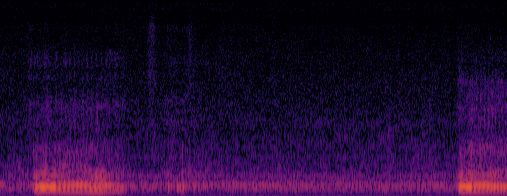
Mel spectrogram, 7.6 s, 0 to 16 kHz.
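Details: Snoring in deep sleep: deep, rumbling snores on inhaling, about 6.3 seconds apart (roughly 9–10 breaths a minute), with quiet gaps between.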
